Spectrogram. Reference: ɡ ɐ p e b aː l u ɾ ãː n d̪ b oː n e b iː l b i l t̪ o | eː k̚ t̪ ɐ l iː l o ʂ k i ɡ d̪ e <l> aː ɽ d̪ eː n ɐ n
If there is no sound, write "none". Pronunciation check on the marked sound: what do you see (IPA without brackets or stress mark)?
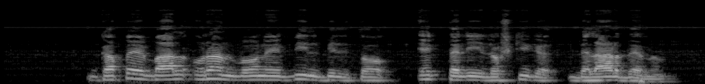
l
